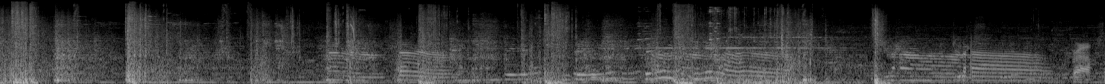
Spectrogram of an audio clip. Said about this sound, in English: Crap, someone's shooting at me.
